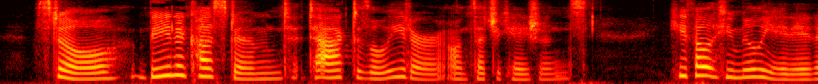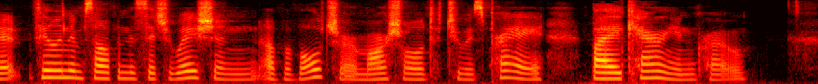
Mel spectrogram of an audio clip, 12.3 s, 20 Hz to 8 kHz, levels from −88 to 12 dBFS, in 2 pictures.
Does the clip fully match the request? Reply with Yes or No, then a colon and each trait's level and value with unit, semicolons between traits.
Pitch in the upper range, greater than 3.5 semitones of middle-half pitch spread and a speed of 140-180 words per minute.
Yes: high, 215 Hz; average, 4.3 semitones; average, 150 wpm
